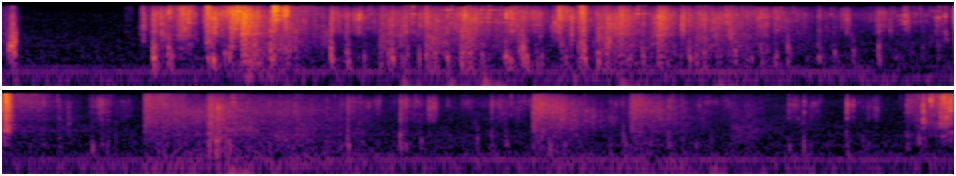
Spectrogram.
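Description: Quick footsteps patter across hard stone ground.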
